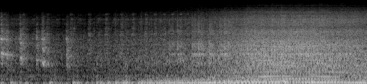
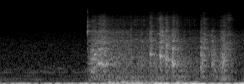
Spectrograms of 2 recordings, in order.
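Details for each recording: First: 1977 Suzuki GS550 café racer four-cylinder after carb cleaning, started on choke: it catches and the revs climb and hang high instead of settling; it would idle on choke then run without it, later traced to the carb throttle shaft fitted backwards. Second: 1977 Suzuki GS550 café racer four-cylinder after rotating the backwards-fitted carb throttle shaft 180 degrees, having sat a minute: catches quickly and settles into an even, steady low exhaust note, running super smooth.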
